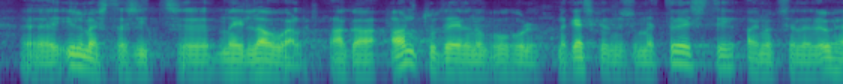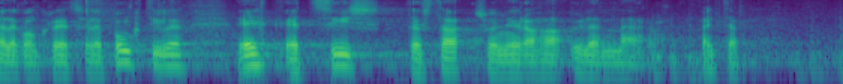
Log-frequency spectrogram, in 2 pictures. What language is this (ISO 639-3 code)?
est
